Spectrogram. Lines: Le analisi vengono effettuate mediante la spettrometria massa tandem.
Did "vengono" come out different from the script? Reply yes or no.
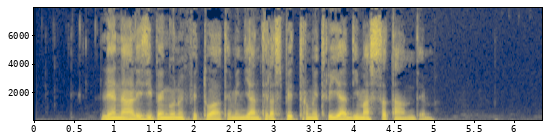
no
